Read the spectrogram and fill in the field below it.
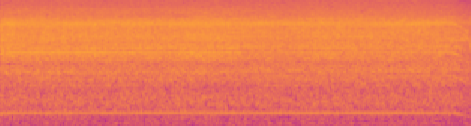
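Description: A power drill whirs steadily at high speed, spinning a Scotch-Brite abrasive pad against metal heads to clean them up, a harsh, hissing scrub, loud for several seconds before winding down.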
